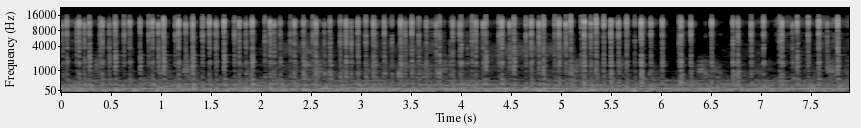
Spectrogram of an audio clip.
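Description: Long nails and fingertips tap rapidly on the top and edge of a solid oak-grain wooden table, making a dense stream of short, bright, dry clicks that die away almost instantly. A steady low hum runs underneath the tapping throughout.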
